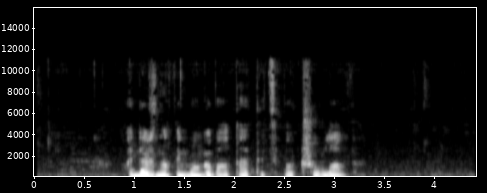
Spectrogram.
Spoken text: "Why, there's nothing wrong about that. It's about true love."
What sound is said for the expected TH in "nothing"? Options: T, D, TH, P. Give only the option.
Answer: TH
